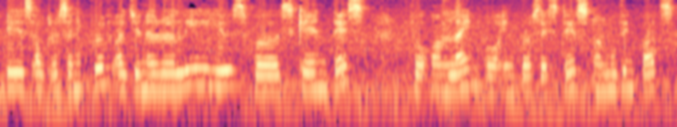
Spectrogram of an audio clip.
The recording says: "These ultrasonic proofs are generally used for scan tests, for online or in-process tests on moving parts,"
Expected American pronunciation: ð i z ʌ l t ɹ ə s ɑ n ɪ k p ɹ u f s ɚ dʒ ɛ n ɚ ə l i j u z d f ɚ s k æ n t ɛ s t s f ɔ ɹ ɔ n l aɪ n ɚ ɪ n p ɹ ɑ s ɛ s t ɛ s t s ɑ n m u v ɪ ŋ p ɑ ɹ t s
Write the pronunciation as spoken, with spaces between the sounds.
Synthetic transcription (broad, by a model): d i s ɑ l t ɹ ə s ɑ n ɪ k p ɹ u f ɑ dʒ ɛ n ɚ ə l i j u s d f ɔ s k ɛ n t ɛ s s f ɔ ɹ ɔ n l aɪ n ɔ ɪ n p ɹ ɑ s ɛ s t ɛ s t ɑ n m u v ɪ ŋ p ɑ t s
